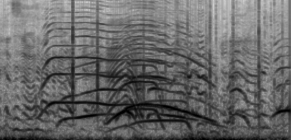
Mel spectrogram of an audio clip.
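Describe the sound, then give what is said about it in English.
A small crowd cheering and whooping together as a thru-hiker stands on the Katahdin sign, several voices rising and falling over one another in a loud burst of excitement that carries on for a few seconds. “A line formed for folks to take their picture in front of the Katahdin sign, and each time a thru-hiker stood on the sign, cheers erupted from the small crowd.”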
